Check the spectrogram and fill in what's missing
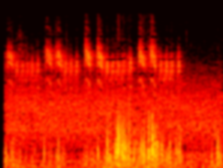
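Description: Blue tit giving a rapid string of thin, high chirps, several short notes each second, with some lower rustling or fluttering underneath.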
